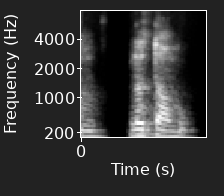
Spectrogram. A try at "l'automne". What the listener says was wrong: Luton না Luton M sound silent থাকে Luton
